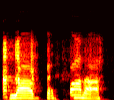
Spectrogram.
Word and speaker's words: La Befana: I'm trying to remember because I even looked up the pronunciation, but that was last night. I should have done this morning, but it's La Befana.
